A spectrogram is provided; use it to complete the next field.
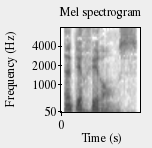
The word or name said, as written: interférence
